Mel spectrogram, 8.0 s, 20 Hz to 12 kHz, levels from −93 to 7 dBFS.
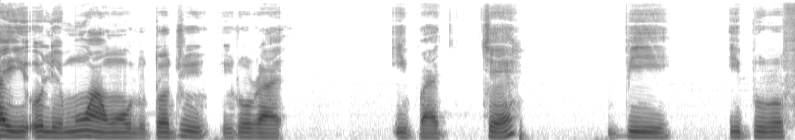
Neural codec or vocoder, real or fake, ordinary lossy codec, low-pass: none; real; none; 10.8 kHz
